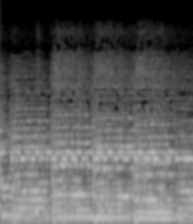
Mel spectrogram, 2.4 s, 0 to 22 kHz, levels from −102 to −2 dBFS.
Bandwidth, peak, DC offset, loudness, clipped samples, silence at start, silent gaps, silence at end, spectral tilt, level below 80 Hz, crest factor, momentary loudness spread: 13 kHz; -14 dBFS; under 0.1%; -28 LUFS; under 0.1%; 0 s; none; 0 s; -7 dB/octave; -46 dBFS; 14 dB; 2 LU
